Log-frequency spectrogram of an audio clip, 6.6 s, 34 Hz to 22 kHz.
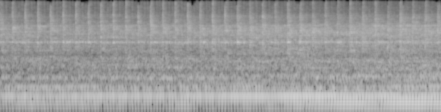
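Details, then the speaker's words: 1931 Ford Model A coupe, three-speed in neutral, throttle eased down: low, even idle with a regular sharp puffing tick from a small exhaust leak; otherwise a smooth runner. "Did mention a little bit of an exhaust leak, but you can hear it now. Want to make the next owner aware of that."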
